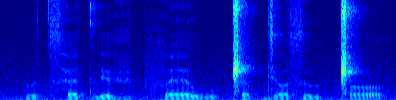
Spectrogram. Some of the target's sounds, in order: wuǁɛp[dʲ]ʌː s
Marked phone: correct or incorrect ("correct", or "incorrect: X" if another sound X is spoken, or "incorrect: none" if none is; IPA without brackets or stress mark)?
correct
